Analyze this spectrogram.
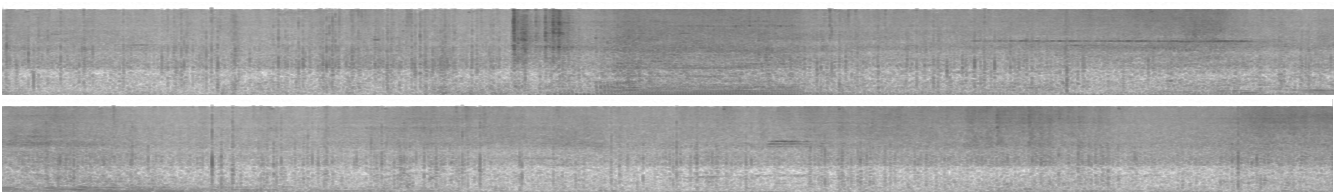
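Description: Light rain patters steadily outdoors.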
